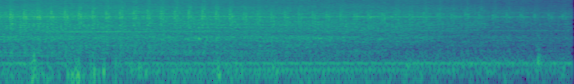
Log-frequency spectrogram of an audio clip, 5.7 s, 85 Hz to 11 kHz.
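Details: BMW E34 520i started cold, before adding Resurs Next additive: fast, light ticking about three to four times a second over a cold idle, from hydraulic lifters tapping before they pump up.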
